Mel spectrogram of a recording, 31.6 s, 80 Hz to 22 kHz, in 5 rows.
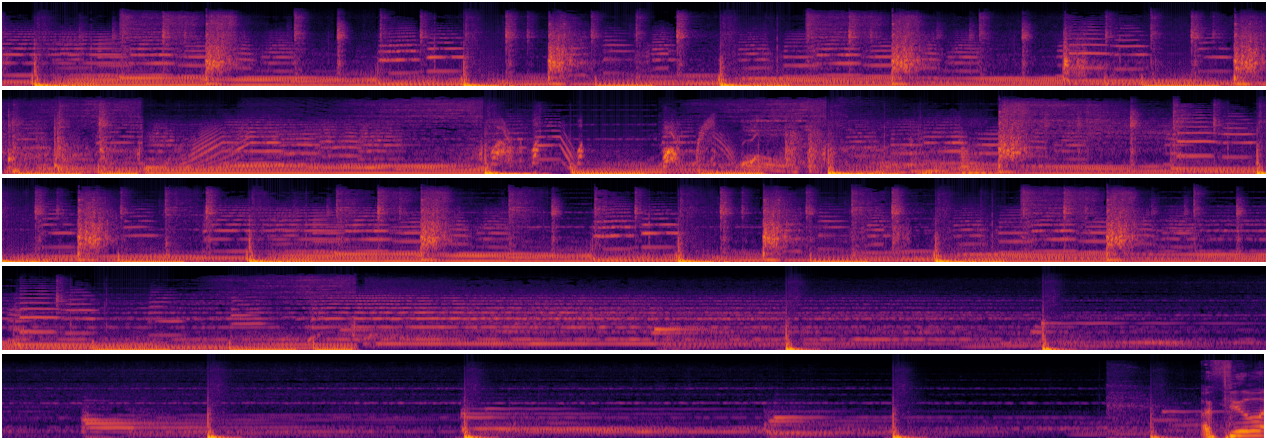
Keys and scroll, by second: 0.0-0.3 typing, 0.5 super+0, 0.9 super+=, 1.3 typing, 2.1 Left, 2.2 Right, 12.8 super+z, 13.1 v, 15.1 super+0, 15.2 super+=, 16.9 super+z, 17.1 BackSpace, 17.6 super+c, 17.8 super+v, 18.7 super+=, 18.8 e, 19.3 v, 19.6 super+0, 21.3-22.0 typing, 22.8 super+-, 22.9 super+-, 22.9 super+1, 22.9 super+=, 24.8 super+0, 24.9 super+=, 25.0 super+=, 25.8 super+0, 25.9 super+=, 25.9 super+=, 26.5 super+z, 26.9 super+0, 27.2 super+=, 27.2 super+=.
